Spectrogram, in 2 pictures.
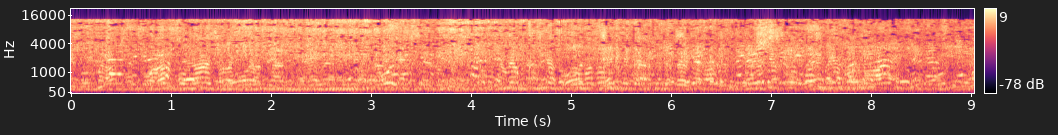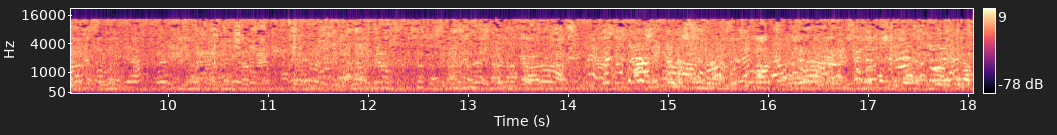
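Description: Several men and women talk over one another nearby, outdoors.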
